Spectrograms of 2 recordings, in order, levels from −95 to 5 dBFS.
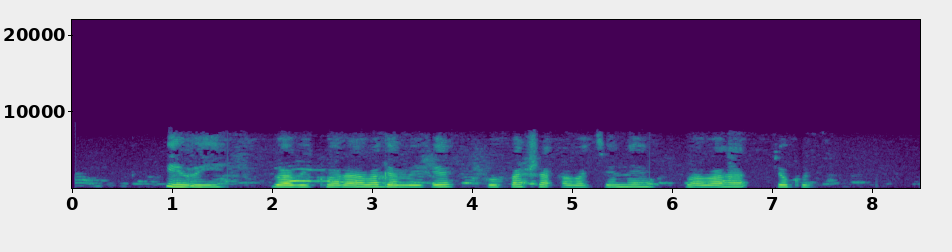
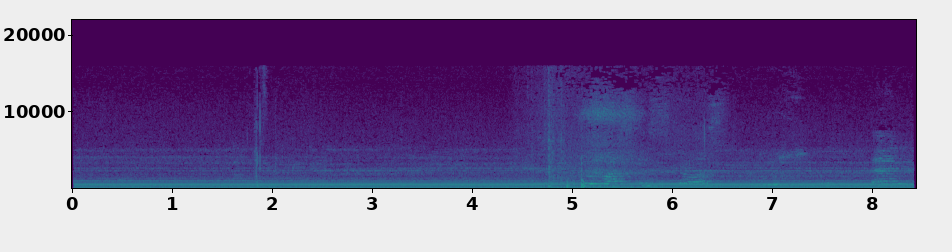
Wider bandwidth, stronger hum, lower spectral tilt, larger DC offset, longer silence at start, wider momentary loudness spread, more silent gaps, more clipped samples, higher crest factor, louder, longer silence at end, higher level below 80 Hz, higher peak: second, 7.4 kHz vs 16 kHz; second, none vs 50 Hz at -60 dBFS; about the same, -4.5 dB/octave vs -4.5 dB/octave; neither; about the same, 0.05 s vs 0 s; first, 14 LU vs 5 LU; neither; neither; about the same, 20 dB vs 18 dB; first, -23 LUFS vs -52 LUFS; first, 0.6 s vs 0 s; first, -72 dBFS vs under -90 dBFS; first, -4 dBFS vs -34 dBFS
